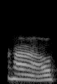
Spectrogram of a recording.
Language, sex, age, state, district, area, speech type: Kannada, female, 30-45, Karnataka, Vijayanagara, rural, conversation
